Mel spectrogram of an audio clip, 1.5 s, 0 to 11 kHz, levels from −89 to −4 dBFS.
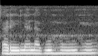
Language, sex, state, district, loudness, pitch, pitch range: Hindi, female, Uttar Pradesh, Etah, -12 LUFS, 180 Hz, 175-180 Hz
